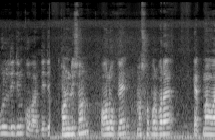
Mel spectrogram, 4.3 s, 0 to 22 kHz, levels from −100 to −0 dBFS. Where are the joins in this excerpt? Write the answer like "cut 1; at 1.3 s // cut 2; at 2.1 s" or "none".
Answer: cut 1; at 1.0 s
